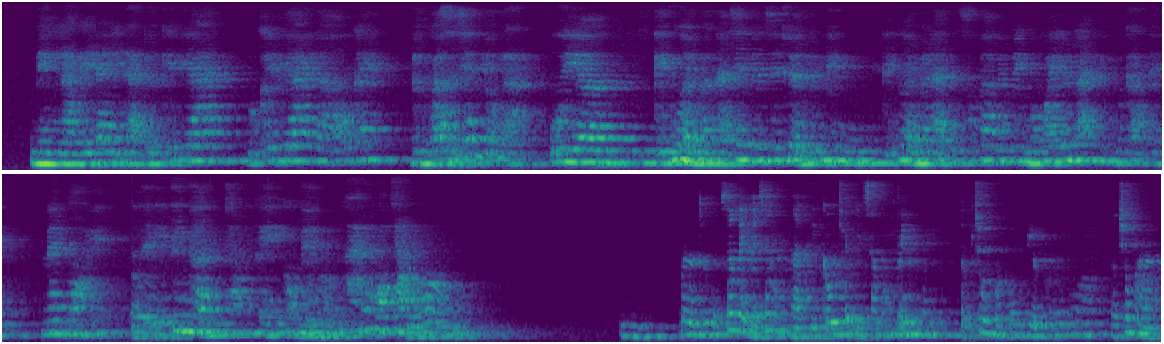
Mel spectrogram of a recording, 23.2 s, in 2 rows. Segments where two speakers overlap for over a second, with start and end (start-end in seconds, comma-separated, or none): none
